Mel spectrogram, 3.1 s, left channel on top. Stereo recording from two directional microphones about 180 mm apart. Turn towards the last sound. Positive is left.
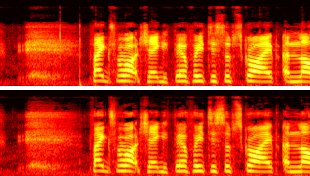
turn(degrees=-5)  # may be behind; listen again after turning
